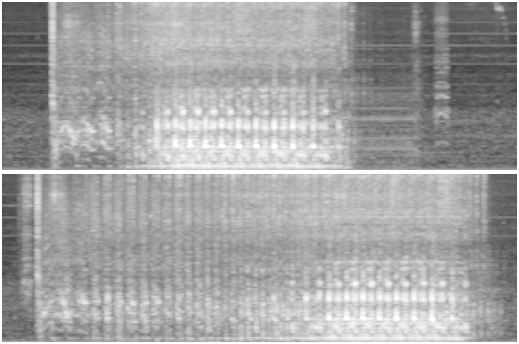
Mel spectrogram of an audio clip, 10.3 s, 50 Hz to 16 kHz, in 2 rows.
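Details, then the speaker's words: 2014 Mercedes GL350 3.0 L diesel with battery charger connected, starting fluid sprayed into the intake: cranks, catches briefly and rises unevenly, then dies, twice; stumbling start and stall, fuel delivery thought unlikely since it won't keep running on starting fluid. "Interesting. It almost started and then now it would try again."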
